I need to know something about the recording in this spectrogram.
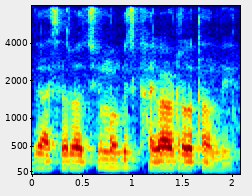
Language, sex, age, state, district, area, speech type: Odia, male, 18-30, Odisha, Kendujhar, urban, spontaneous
